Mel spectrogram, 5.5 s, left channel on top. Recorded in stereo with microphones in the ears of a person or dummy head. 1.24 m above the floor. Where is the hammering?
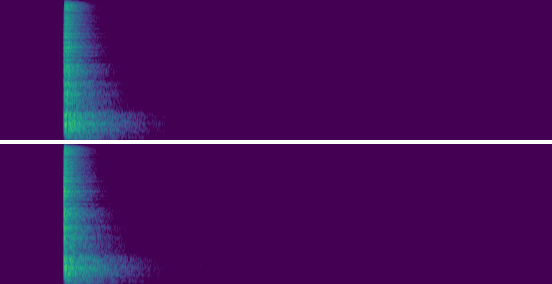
40° right (ahead or behind), 0.5 m.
